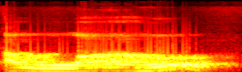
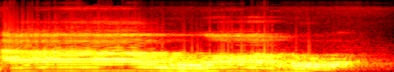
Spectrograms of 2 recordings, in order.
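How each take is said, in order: First: The first vowel has normal short length. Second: The first vowel is drawn out long. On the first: The speaker calls it right. "Panjangnya normal-normal saja ya" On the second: The speaker calls it wrong. "dengan dipanjangkan"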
